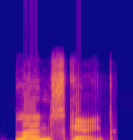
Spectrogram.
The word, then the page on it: landscape: British English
